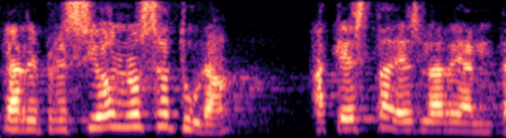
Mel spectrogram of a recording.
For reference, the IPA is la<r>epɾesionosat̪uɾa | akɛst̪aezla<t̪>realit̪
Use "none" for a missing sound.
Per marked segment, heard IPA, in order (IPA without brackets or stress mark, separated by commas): r, none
